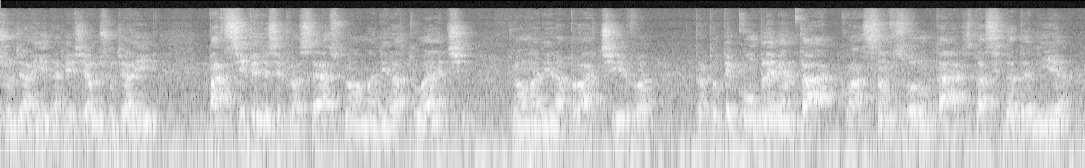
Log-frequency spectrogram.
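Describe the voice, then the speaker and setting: Noticeable background noise and audible room echo accompany this man as he speaks. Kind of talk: recorded video greeting. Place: home room.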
